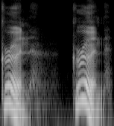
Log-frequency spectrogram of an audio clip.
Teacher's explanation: Round your lips like you're about to say ooh, like the ooh in moon. Hold them there. Now say e like the e in feet without moving them. >> Lips round for ooh.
